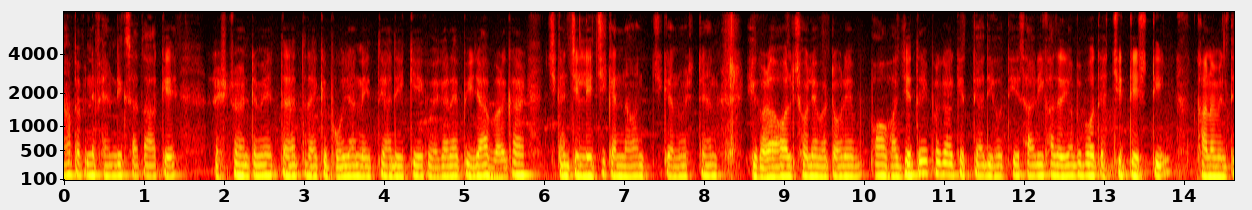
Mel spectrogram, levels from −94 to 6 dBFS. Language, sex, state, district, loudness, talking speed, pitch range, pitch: Hindi, male, Bihar, Supaul, -24 LUFS, 185 wpm, 135-145 Hz, 140 Hz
